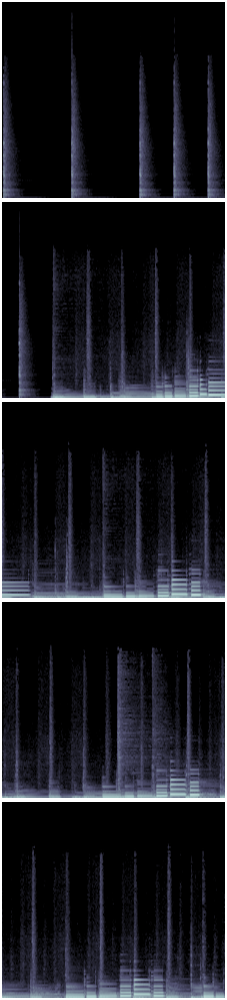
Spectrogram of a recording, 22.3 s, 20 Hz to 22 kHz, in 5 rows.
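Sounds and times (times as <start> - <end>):
jazz guitar playback: 5.5 - 22.2.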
